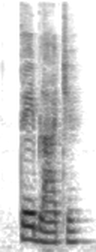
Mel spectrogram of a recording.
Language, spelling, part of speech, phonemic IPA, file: Dutch, theeblaadje, noun, /ˈteblacə/, Nl-theeblaadje.ogg
- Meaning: diminutive of theeblad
